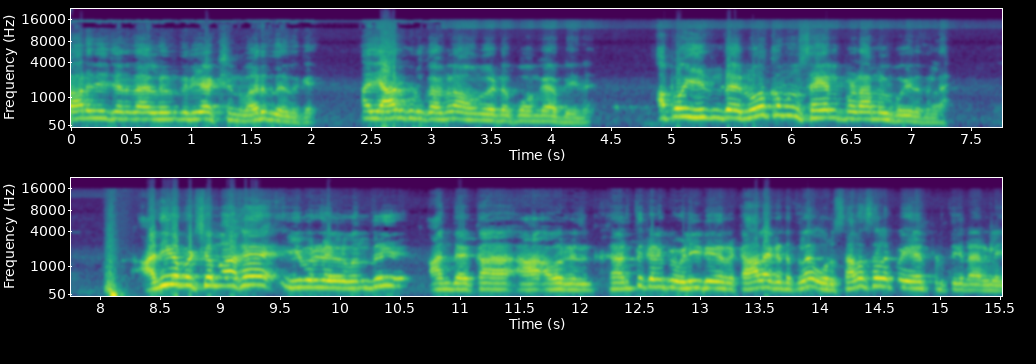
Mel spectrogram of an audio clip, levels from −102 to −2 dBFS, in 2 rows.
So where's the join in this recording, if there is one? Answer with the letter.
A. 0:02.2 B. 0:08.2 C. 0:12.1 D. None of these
B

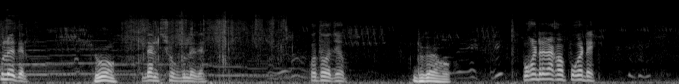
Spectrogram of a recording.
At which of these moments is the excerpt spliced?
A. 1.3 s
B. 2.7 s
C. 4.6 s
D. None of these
D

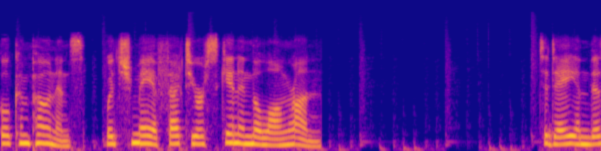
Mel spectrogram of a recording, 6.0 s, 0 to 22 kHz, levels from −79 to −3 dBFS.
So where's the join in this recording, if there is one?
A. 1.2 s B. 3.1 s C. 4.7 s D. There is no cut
C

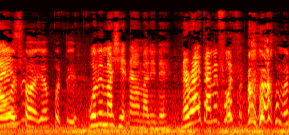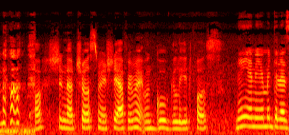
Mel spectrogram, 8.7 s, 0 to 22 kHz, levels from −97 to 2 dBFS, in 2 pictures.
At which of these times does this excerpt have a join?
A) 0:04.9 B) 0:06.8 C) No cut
A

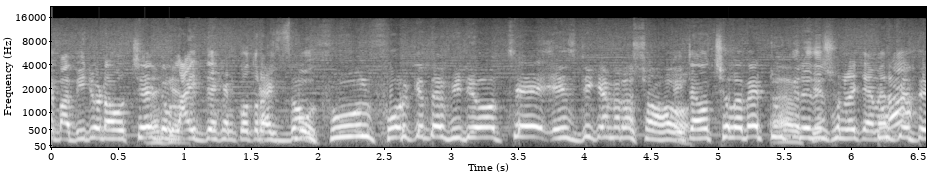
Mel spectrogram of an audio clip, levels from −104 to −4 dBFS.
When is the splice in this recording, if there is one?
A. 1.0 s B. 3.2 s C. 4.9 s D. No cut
D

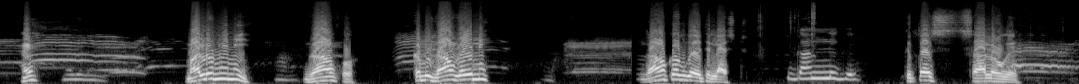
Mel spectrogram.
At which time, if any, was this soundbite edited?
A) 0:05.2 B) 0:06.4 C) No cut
B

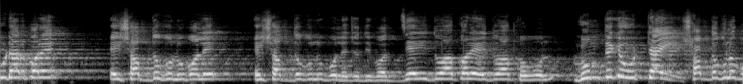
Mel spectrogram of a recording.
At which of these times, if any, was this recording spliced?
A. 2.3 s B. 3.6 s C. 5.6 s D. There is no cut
C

